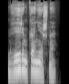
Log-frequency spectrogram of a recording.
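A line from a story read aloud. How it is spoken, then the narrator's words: Gloomy knight. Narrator (Russian): мрачно кивнул рыцарь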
